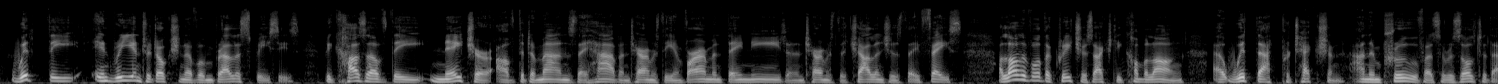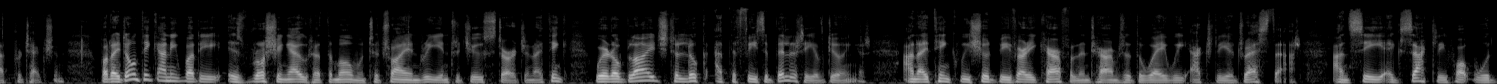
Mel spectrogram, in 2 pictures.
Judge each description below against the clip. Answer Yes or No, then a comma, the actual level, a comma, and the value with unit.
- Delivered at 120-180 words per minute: No, average, 200 wpm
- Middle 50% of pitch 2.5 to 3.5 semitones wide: No, average, 4.3 semitones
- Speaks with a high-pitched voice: No, low, 115 Hz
